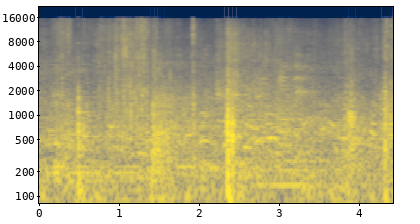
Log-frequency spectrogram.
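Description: Goods being rummaged in a bin of secondhand household items: a few sharp knocks and clatters of ceramic and plastic wares, the loudest about two and a half seconds in, with people talking in the background.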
